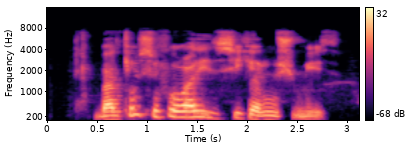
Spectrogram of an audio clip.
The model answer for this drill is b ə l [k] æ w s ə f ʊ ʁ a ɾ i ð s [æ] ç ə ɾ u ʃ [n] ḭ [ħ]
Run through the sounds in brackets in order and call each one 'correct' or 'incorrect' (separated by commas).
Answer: correct, incorrect, incorrect, incorrect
